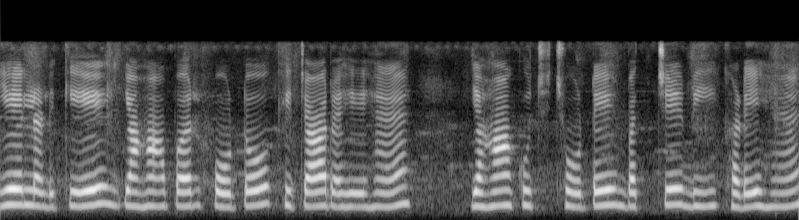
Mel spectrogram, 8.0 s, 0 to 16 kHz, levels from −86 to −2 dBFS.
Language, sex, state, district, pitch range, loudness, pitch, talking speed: Hindi, female, Haryana, Jhajjar, 230-255 Hz, -18 LUFS, 240 Hz, 110 wpm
